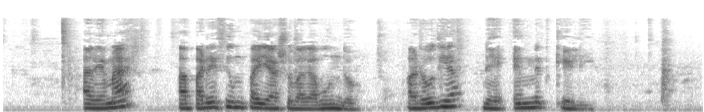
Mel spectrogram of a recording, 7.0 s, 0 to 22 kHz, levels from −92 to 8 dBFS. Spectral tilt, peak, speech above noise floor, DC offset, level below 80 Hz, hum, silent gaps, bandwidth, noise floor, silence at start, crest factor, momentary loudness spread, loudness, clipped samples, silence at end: -7.5 dB/octave; -6 dBFS; 38 dB; under 0.1%; -56 dBFS; none; none; 11.5 kHz; -59 dBFS; 0.6 s; 16 dB; 22 LU; -22 LUFS; under 0.1%; 0.35 s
